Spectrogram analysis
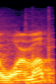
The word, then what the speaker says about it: warm-up: Существительное warm-up, ударение на первый слог. А глагол warm-up. Фраза глагол, 2 слова. Warm-up. И ударение на up.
